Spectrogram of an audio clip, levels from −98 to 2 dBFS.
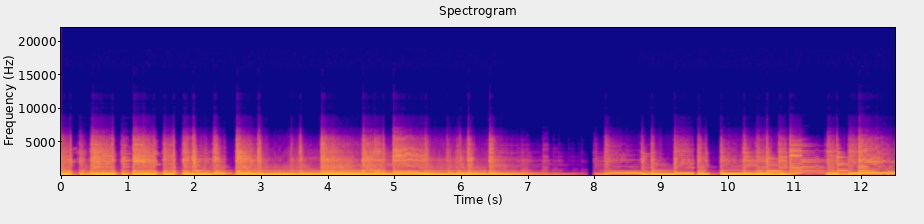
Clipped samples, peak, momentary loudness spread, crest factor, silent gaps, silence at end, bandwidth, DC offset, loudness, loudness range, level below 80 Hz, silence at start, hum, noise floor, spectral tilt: under 0.1%; -2 dBFS; 7 LU; 12 dB; none; 0 s; 6.6 kHz; under 0.1%; -14 LUFS; 4 LU; -38 dBFS; 0 s; none; -37 dBFS; -8 dB/octave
